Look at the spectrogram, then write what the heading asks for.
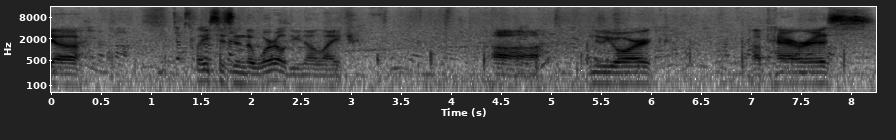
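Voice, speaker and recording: A man vlogging outdoors by a city river and chatting with passers-by, hesitant with many filler uhs. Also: on the low side. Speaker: vlogger and street interviewer. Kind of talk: casual walking vlog and street chat. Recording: loud street and traffic noise outdoors.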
